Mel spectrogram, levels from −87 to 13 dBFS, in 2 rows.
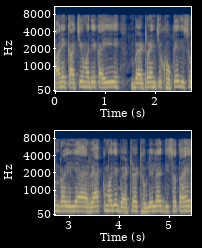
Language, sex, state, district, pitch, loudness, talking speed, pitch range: Marathi, male, Maharashtra, Sindhudurg, 185 Hz, -15 LUFS, 165 wpm, 175-190 Hz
